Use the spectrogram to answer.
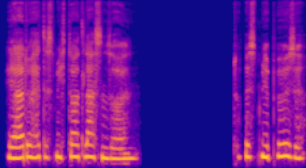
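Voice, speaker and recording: An actress playing a weary, pleading young woman in love in a German radio drama, intimate and breathy, slipping into whispers. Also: a little high, flat delivery, normal speed, darkish tone. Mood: dejected, self-blaming.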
